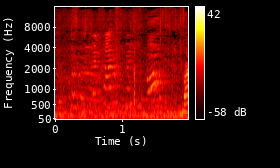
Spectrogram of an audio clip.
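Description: People's voices in the background, with two short, high-pitched calls: one about half a second in and one near the end. A steady low hum runs underneath.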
